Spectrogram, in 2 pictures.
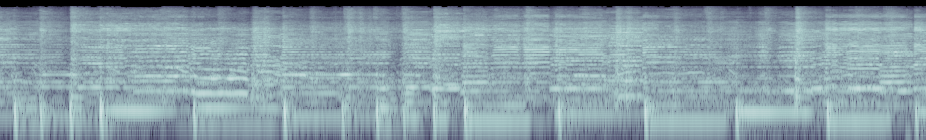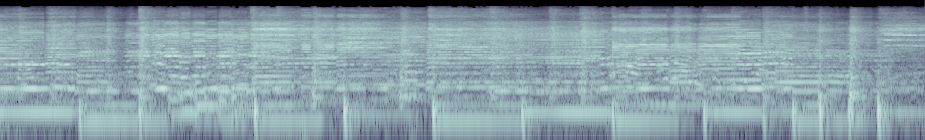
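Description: Live folk dance-band music: an instrumental passage led by accordion over a repeating bass line and a steady beat, with no singing.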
